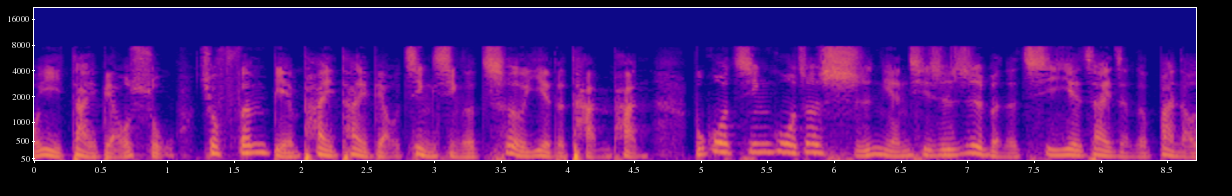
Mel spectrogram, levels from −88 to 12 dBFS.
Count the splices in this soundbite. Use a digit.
1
